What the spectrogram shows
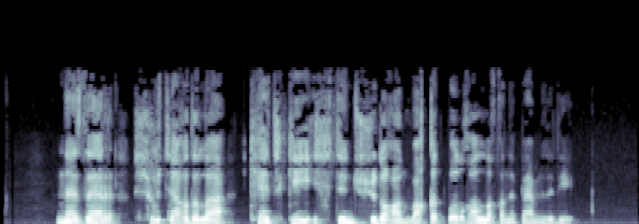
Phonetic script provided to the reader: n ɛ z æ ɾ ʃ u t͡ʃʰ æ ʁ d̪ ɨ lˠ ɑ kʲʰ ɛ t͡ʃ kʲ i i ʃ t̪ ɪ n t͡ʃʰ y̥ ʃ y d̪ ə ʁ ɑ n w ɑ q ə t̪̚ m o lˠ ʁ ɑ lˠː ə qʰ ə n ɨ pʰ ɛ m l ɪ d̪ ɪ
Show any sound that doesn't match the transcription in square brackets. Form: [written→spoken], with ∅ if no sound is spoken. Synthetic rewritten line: n ɛ z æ ɾ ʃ u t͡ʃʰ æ ʁ d̪ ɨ lˠ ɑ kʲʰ ɛ t͡ʃ kʲ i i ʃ t̪ ɪ n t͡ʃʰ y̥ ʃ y d̪ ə ʁ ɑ n w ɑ q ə t̪̚ [m→b] o lˠ ʁ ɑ lˠː ə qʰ ə n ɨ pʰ ɛ m l ɪ d̪ ɪ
